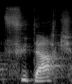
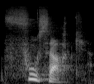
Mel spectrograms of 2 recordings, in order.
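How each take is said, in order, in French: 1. La consonne du milieu est un son 't' simple. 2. La consonne du milieu ressemble au 'th' anglais. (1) "on ne dit pas futarque" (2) "on dit fusarque"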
